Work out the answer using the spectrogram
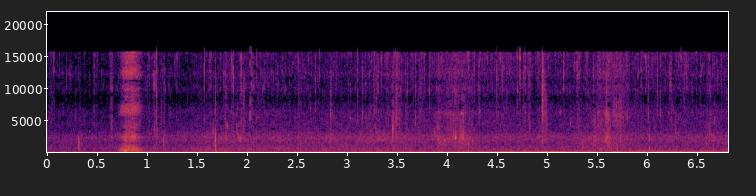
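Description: Light rain and footsteps on a wet forest trail, with scattered faint ticks and a short rustle about a second in, over a steady low rumble that grows a little louder toward the end.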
